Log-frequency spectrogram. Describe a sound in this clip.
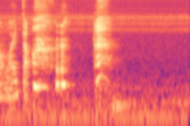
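A young woman laughs and speaks brightly close to a microphone.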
